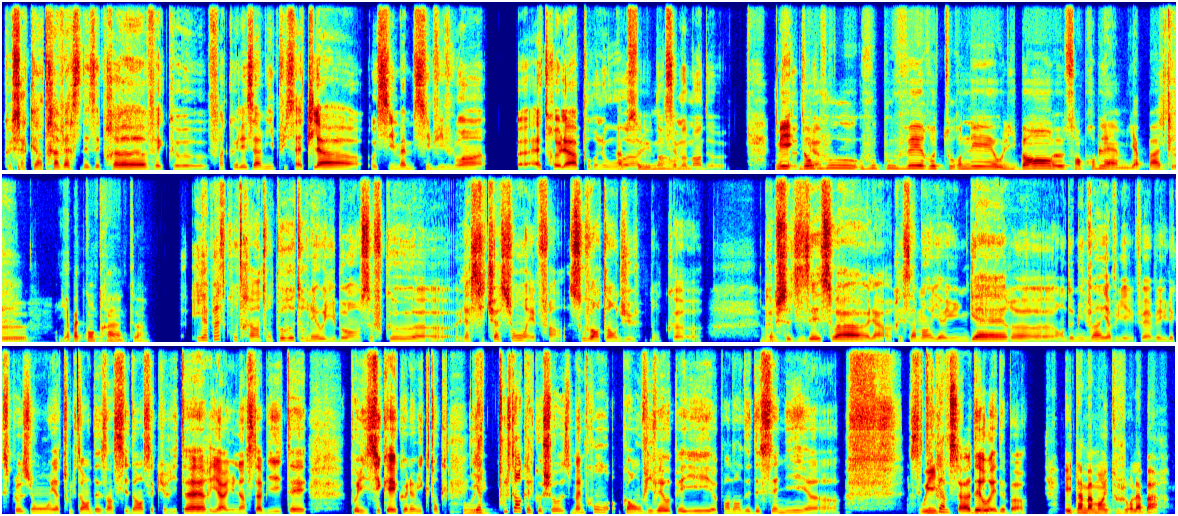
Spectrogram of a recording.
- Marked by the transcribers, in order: tapping
- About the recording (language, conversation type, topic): French, podcast, Peux-tu me parler d’une amitié qui te tient à cœur, et m’expliquer pourquoi ?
